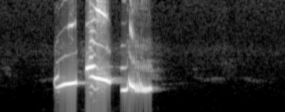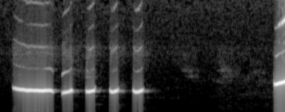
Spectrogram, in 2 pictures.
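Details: Orange-headed thrush song, played to stimulate caged birds into singing: a brief whistled, slurred phrase, then a steady whistle followed by four short clipped notes, with another phrase starting at the end.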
